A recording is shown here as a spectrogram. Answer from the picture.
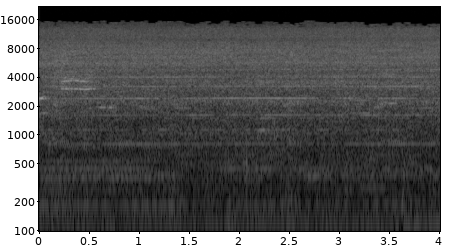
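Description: A steady low mechanical hum with faint hiss, unchanging throughout.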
